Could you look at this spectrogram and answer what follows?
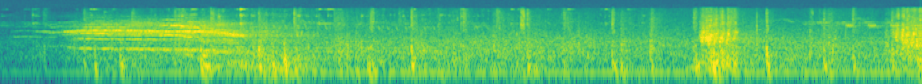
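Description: A horse gives a long whinny near the start, then hooves clop and shuffle nearby, with a louder burst of movement later.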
